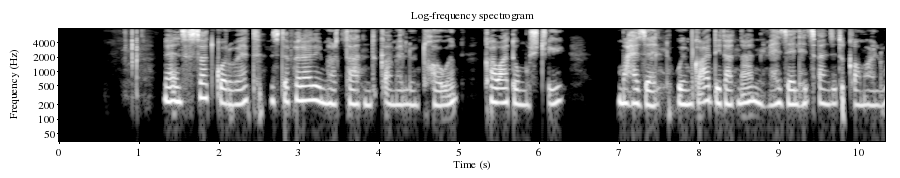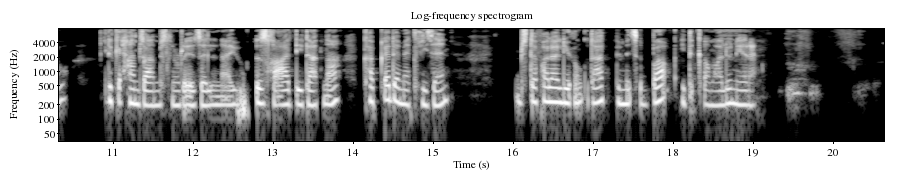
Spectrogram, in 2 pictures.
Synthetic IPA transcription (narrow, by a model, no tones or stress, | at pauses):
najɨnsɨ̥sat̪kʷʼoɾβɐt̪nɨzɨt̪ʰɐfɐlalɐjumhɐɾt̪ʰɨ̥t̪ʰat̪nɨt̪ʼɨkʼːɐmɐlːunt̪ʰɨ̥xɐwːʊn | kʰaβat̪ʰo̞mwʊʃt͡ʃʼi | maħzɐlwɔjmkʰa̰ʔad̪ːe̞t̪ʰat̪nanɨmɐħzɐlhɨt͡sʼanzɨt̪ʼɨkʼːɐmalːu | lɨkʰːiʕħamzamɨslɨnɨɾiʔozɐlːɐnaɨjːuʔɨzɨxa̰ʔad̪ːe̞t̪ʰat̪nakʰaβkʼɐd̪ɐmɐt̪ħizɐn | bɨz̥ɨt̪ʰɐfɐlalɐjuʕʊŋkʼut̪ʰat̪̚b̥ɨmɨt͡sʼɨbaʔʼjɪt̪ʼɨkʼːɐmalːune̞ɾɐn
